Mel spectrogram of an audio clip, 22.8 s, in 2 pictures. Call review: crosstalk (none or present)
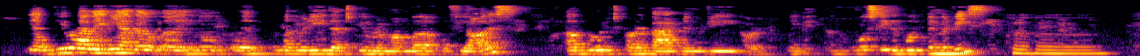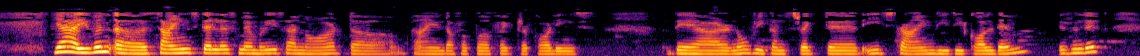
none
